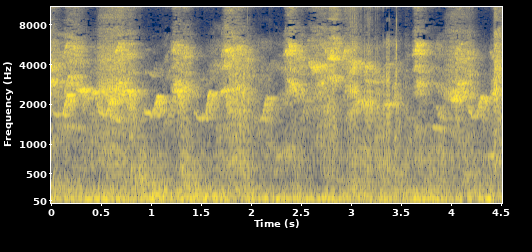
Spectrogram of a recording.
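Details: Pet quaker parrot (monk parakeet) chattering: a continuous run of quick chirps and short upslurred notes, some with rising and falling inflections, with steady low room hum behind.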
